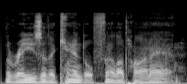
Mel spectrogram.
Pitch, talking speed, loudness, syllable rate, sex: 95 Hz, 255 wpm, -15 LUFS, 6.0 syllables/s, male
